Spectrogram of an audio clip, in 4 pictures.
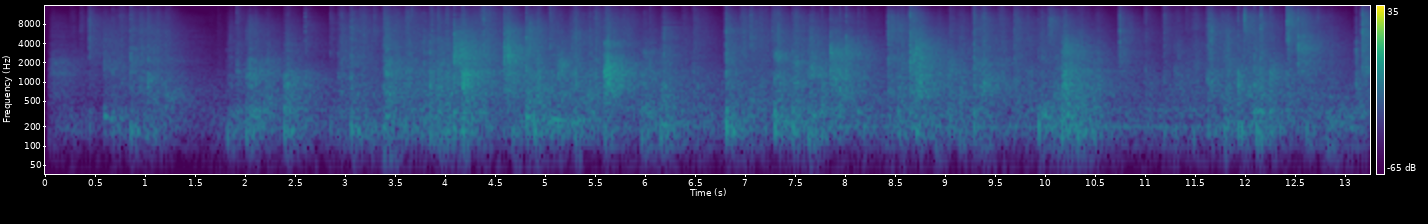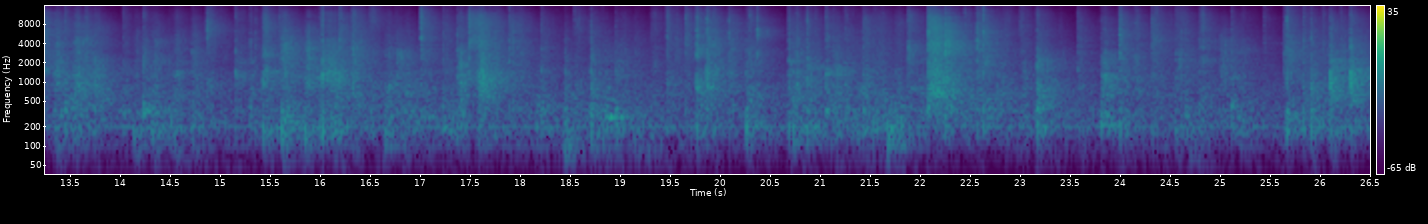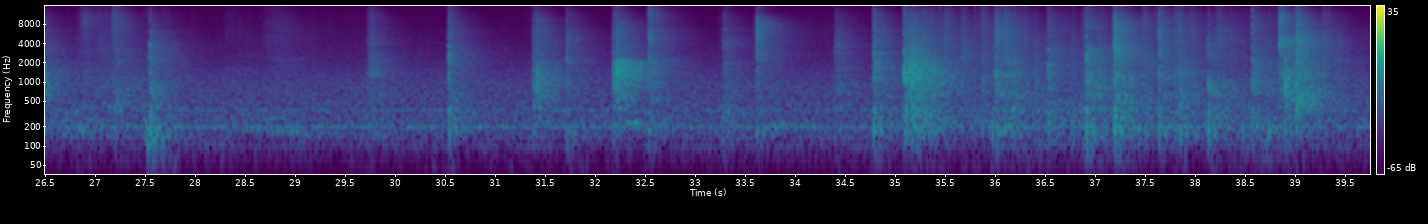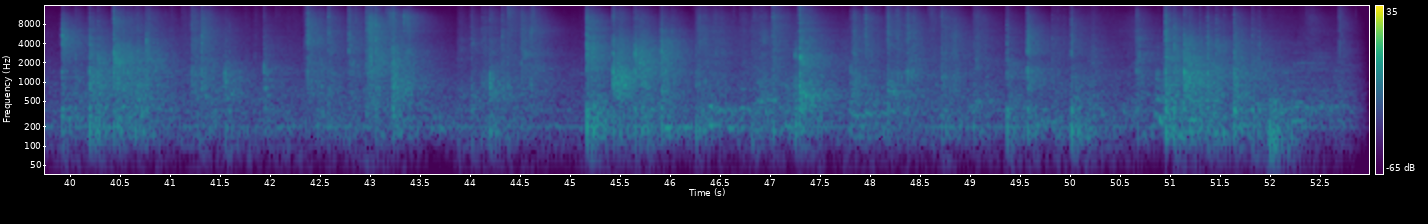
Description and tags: Slapping, ShangART, BMspace, Art Taopu, Shanghai, China
Monganshan, Shanghai, improvisation, percussion, clap, Chinese, hand, smack, whack, ShangART, impact, hit, finger, jive, China, sound, slap, performance, Taopu, BMspace, slapping, hands, clapping, field-recording, workshop, Art, percussive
